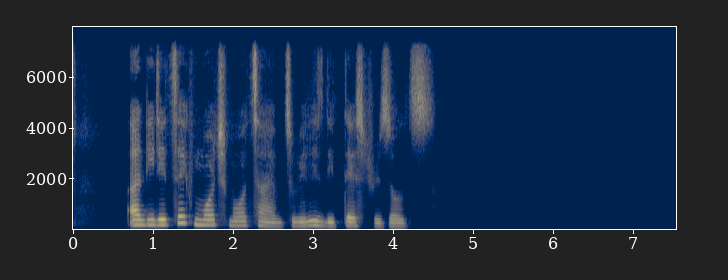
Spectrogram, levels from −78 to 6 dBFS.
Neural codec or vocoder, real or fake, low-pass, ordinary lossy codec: codec, 24 kHz, 0.5 kbps, DualCodec; fake; 7.2 kHz; none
